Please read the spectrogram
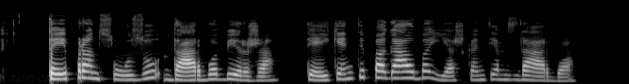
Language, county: Lithuanian, Šiauliai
